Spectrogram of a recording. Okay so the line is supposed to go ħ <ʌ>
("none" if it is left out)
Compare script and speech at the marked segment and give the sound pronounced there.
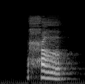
ʌ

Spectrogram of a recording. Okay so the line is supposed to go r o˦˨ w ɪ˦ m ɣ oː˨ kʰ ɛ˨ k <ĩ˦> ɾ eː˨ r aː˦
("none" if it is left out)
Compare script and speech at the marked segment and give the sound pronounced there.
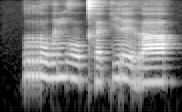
i˦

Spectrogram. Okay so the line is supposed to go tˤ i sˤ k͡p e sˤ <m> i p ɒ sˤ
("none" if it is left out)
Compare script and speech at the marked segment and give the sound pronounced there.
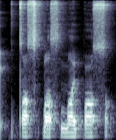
m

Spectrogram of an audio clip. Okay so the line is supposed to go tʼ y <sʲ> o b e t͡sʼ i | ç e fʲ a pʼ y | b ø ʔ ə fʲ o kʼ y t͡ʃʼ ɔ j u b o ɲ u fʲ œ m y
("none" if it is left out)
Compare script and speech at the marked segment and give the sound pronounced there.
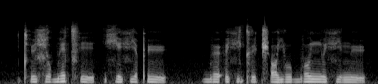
ɕ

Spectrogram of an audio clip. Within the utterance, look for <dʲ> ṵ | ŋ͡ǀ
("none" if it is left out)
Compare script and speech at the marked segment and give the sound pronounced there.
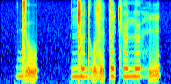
dʲ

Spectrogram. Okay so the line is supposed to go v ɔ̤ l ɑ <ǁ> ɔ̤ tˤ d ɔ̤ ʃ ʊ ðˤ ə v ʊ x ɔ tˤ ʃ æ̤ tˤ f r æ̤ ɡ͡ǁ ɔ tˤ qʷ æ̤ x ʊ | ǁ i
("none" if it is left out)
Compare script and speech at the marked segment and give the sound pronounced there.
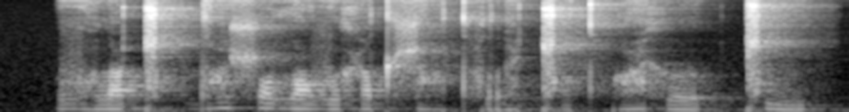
ǁ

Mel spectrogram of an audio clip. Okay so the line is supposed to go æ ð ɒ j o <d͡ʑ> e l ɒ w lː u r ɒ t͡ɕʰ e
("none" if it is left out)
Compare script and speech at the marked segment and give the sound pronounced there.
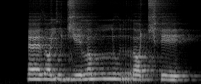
d͡ʑ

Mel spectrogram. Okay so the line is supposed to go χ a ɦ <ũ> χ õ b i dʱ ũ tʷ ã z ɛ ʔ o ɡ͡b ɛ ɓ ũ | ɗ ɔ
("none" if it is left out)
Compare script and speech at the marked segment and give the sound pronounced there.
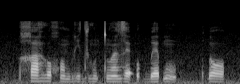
u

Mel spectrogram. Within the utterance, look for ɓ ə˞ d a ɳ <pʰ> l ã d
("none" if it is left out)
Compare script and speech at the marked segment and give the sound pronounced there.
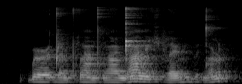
pʰ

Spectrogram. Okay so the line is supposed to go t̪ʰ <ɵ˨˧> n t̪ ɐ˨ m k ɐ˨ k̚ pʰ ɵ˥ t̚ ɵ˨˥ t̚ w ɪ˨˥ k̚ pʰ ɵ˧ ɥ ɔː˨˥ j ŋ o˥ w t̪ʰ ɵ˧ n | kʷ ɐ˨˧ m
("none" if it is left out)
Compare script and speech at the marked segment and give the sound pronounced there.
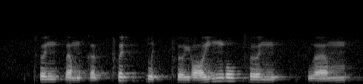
ɵ˧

